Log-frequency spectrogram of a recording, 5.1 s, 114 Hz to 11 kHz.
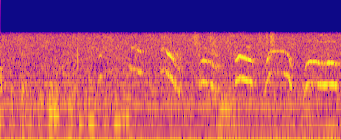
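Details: Several Cardigan Welsh Corgi puppies on 17 March 2008 whine in thin, arching tones, each rising then falling, growing longer and clearer toward the end over faint background murmur and a constant low hum.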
